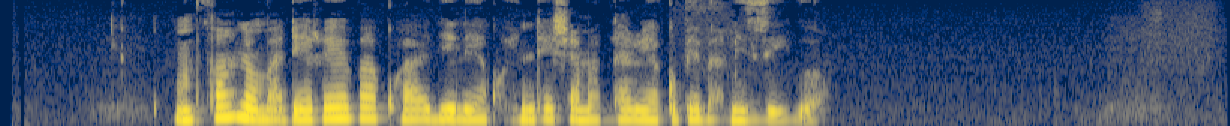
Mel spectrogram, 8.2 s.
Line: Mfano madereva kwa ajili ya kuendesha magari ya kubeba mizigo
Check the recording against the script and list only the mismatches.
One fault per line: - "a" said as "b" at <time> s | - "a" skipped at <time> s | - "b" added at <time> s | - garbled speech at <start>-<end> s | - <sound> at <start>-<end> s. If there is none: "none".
none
